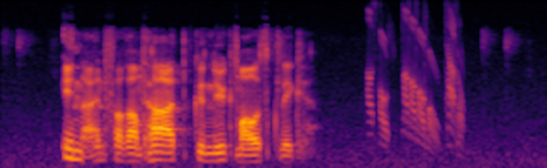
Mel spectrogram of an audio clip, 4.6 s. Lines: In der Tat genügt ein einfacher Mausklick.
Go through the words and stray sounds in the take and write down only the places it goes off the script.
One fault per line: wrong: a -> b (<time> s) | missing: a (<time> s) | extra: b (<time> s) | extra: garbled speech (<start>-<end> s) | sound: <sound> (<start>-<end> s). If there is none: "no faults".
wrong: der -> einfacher (0.7 s)
missing: ein einfacher (2.0 s)
sound: chirp (3.1-3.9 s)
